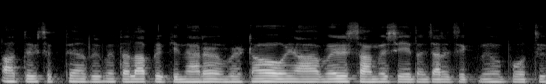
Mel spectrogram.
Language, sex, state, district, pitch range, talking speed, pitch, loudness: Hindi, female, Bihar, West Champaran, 120-130 Hz, 230 wpm, 125 Hz, -18 LUFS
